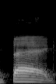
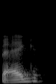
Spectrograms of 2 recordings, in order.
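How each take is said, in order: First: The vowel is a held, heavy 'a'. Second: The vowel sounds close to 'beg'.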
